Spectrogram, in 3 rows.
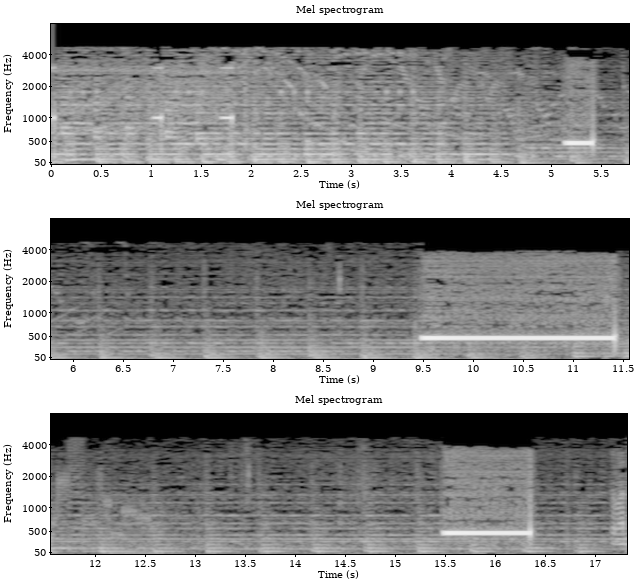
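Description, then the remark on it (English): A telephone is dialed to call a 7-Eleven store, then a buzzy ringing tone repeats in long, loud bursts separated by quiet pauses, three rings in all, over a low steady background hum. “We printed out more than one phone number, fortunately.”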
